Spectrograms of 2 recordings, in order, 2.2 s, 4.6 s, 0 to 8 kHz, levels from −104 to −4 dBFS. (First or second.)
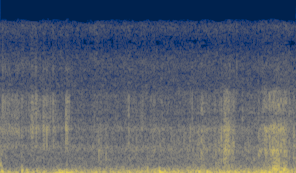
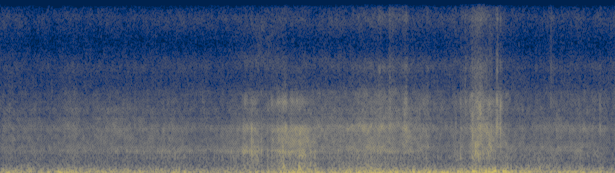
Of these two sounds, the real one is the first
